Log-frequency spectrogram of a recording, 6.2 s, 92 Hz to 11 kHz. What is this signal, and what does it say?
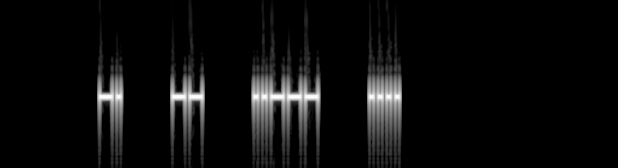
Morse code, heard as a keyed tone, about 27 wpm, spaced as for 13 wpm, 700 Hz. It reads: NM2H
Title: USA Call Signs - 4 Characters - 4x Character Spacing - 28wpm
